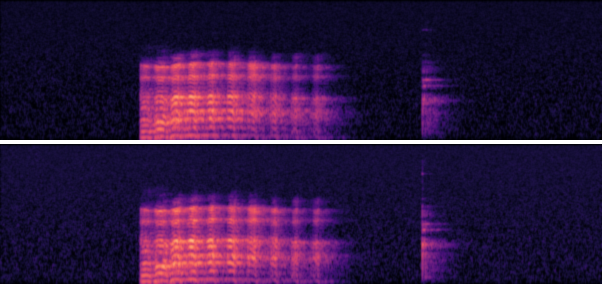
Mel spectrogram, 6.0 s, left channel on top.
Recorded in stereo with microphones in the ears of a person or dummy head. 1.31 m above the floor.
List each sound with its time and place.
1.4 s laughter: 5° left (ahead or behind), 1.7 m; by 3.3 s 15° right (ahead or behind), 0.9 m
4.2 s a clink: 55° right (ahead or behind), 1.2 m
